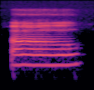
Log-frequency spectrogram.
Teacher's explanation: mid open mouth rounded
